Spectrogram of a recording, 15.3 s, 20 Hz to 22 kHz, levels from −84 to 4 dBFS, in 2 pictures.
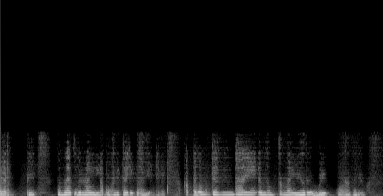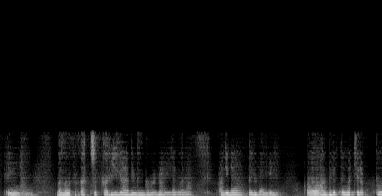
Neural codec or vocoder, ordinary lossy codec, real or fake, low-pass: codec, 44.1 kHz, 0.9 kbps, DAC; none; fake; 7.2 kHz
